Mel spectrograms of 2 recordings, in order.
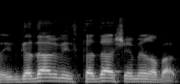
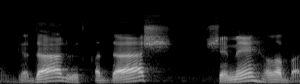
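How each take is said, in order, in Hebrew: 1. שני צלילי ה-sh נמזגים לאחד. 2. שני צלילי ה-sh נשמרים בבירור נפרדים. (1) "כולם ככה עושים, כמעט כולם. לא אדוני, לא ככה" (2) "תעשה הפרדה בין שין לשין. אל תבלע אותיות"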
